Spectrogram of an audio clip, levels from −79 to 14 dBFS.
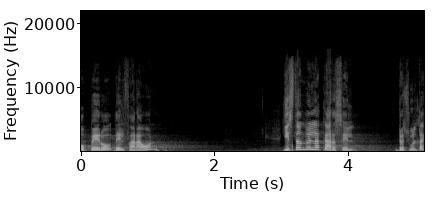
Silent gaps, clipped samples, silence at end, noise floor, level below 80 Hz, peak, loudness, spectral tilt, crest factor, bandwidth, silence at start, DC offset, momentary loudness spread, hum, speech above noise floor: none; under 0.1%; 0 s; -57 dBFS; -44 dBFS; -4 dBFS; -19 LUFS; -4.5 dB/octave; 18 dB; 15.5 kHz; 0 s; under 0.1%; 12 LU; none; 39 dB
